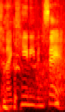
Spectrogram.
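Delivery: ordinary talk, nothing marked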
